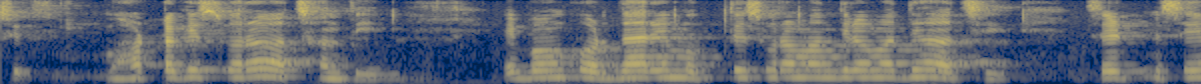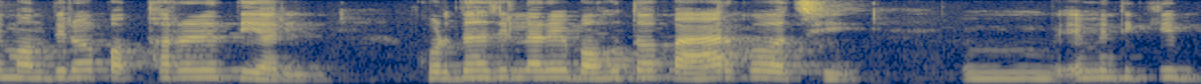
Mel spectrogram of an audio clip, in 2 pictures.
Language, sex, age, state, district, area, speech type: Odia, female, 30-45, Odisha, Khordha, rural, spontaneous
